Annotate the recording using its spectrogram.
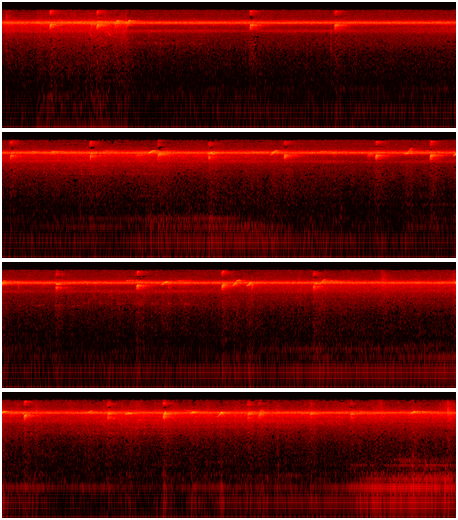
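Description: A steady, high-pitched insect chorus with short, sharp high chirps repeating every second or so. A faint low drone sits underneath and grows a little near the end.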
